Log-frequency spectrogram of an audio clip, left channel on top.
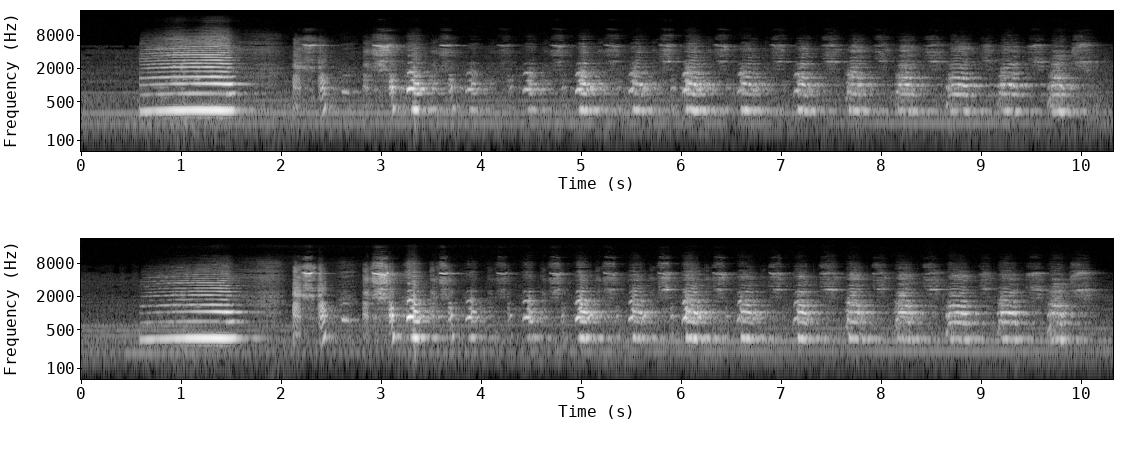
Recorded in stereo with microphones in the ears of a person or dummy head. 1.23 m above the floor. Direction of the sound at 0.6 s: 50° left (ahead or behind).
